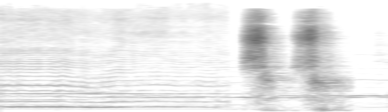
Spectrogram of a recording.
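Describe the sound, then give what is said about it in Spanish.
Flies buzz steadily in a thin, droning hum, then two quick whooshing swipes shoo them away as the buzzing carries on faintly. “Y también solía espantarle las moscas.”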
